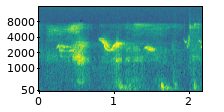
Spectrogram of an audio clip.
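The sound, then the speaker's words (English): Birds in a backyard chirp loudly and continuously, a busy mix of high tweets and warbling calls overlapping one another with no voices present. “Jesus Christ, your birds are loud.”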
